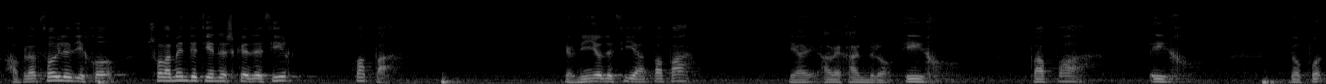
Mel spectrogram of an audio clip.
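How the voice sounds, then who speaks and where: A man's voice: mid-range voice, slight background noise. Older man telling moving stories. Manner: dramatizes dialogue with rising, louder voice. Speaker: speaker at an award ceremony. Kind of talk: storytelling speech.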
